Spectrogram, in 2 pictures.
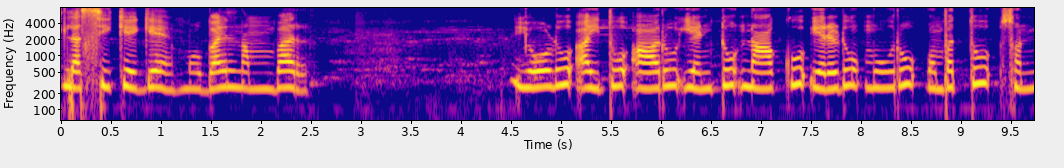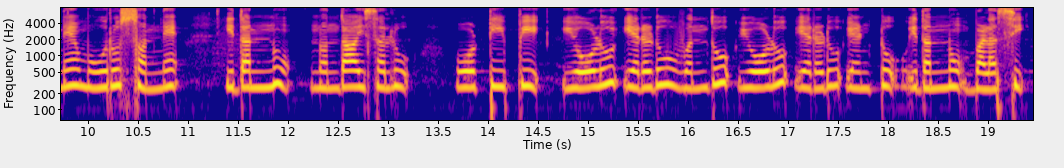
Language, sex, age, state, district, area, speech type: Kannada, female, 18-30, Karnataka, Davanagere, rural, read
